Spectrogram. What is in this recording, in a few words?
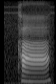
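"ขา", Thai, rising tone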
